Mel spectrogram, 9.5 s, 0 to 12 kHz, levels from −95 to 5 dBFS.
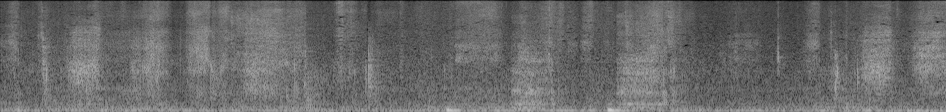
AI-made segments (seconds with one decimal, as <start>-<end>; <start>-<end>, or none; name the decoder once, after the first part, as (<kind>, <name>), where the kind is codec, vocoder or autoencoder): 1.2-2.3 (codec, HILCodec)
